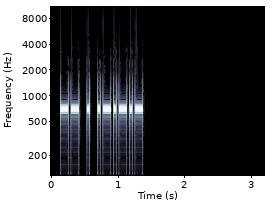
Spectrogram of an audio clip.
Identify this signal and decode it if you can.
Morse code, heard as a keyed tone, about 30 wpm, 700 Hz. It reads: ME.
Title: Sentences from Top 1200 Words 30wpm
